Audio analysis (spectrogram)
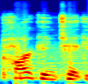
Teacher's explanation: Now when you say not barking ticket, but parking ticket, you need to pronounce that P with more air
